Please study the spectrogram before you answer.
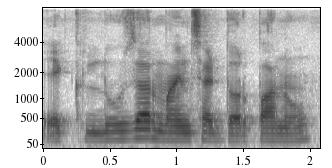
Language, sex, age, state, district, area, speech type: Goan Konkani, male, 18-30, Goa, Salcete, rural, spontaneous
